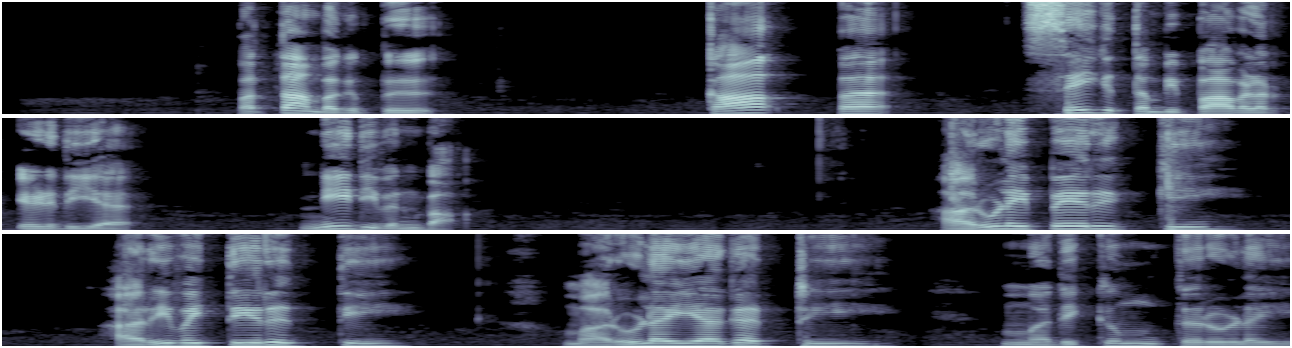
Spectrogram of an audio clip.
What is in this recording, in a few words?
tamil memory poem; namma kalvi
